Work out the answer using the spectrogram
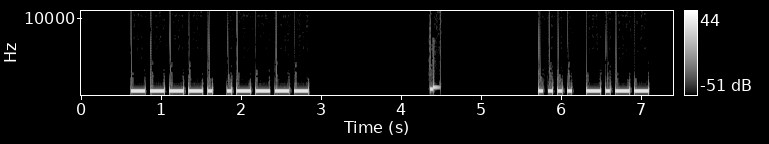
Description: Morse code, heard as a keyed tone, about 20 wpm, 690 Hz. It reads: 91 HY
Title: Two Letter-Number Combinations - 20wpm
